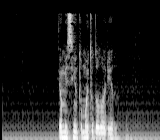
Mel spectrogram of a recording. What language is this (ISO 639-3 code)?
por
